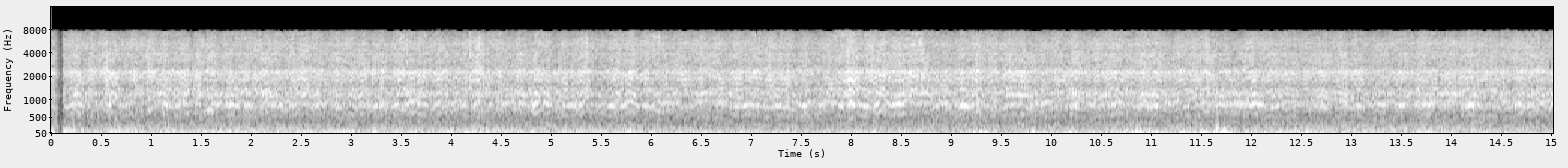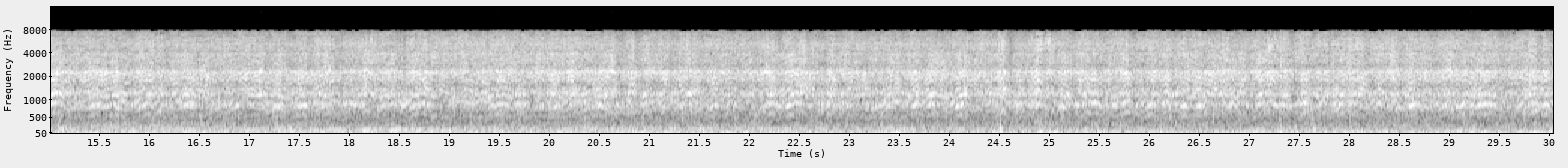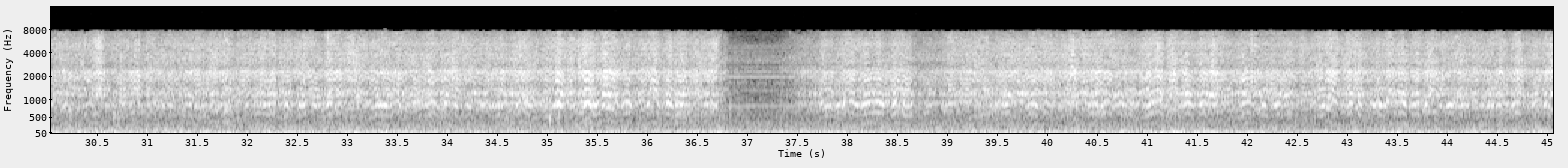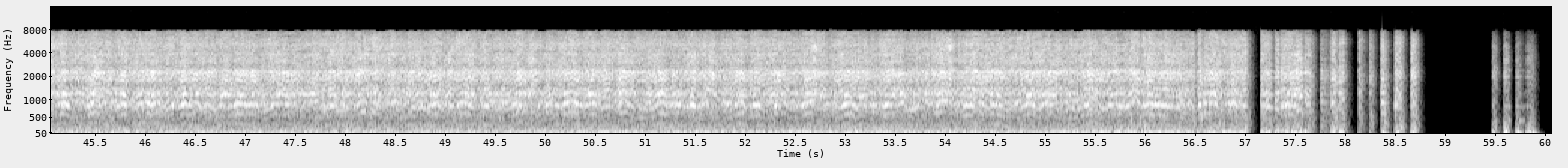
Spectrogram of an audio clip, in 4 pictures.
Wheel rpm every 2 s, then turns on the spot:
70, 70, 60, 60, 70, 60, 60, 70, 70, 70, 70, 70, 70, 70, 70, 70, 70, 50, 50, 70, 70, 70, 70, 70, 70, 70, 70, 70, 70, 10.
none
